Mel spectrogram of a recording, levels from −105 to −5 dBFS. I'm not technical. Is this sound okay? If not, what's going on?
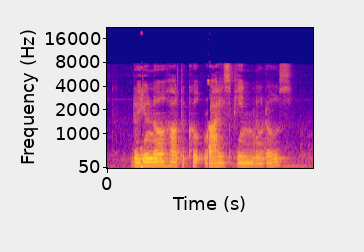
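No. A corrupt frame was decoded twice: damaged chunks of the compressed speech data were played anyway, putting sound at wrong pitches. You hear brief squeaky, noisy blips at 0.67 to 0.72 s (louder) and 2.01 to 2.08 s, each lasting a few tiny chunks.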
